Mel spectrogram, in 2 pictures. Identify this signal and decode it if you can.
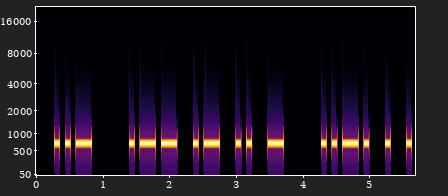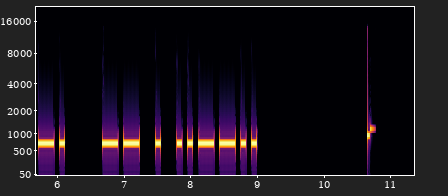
Morse code, heard as a keyed tone, about 15 wpm, 700 Hz. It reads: U WAIT FER ME?
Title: Sentences from Top 500 Words and Abbreviations 15wpm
